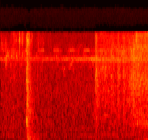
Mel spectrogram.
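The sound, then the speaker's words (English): A car door thumps shut as someone gets into the car, followed by a second softer knock, then an engine cranks and catches, its steady rumble building toward the end. No one speaks. “Sylvia takes a long look over her shoulder before getting into her car”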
